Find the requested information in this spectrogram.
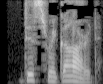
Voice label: "Disregard", English

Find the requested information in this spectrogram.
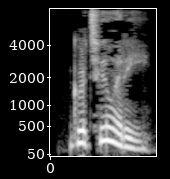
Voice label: "Gratuity", English

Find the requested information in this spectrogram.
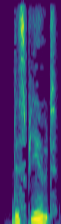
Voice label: "Dispute", English

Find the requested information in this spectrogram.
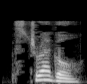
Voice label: "Struggle", English

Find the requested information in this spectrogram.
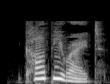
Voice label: "Copyright", English

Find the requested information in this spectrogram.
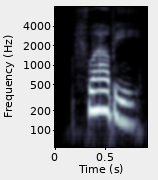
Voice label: "Flabby", English

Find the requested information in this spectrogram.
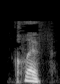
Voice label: "Cliff", English

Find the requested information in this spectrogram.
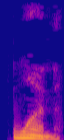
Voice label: "One", English

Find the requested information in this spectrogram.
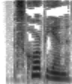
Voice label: "Scorpion", English

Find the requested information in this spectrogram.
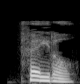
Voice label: "Fatal", English

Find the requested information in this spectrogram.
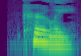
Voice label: "Curly", English

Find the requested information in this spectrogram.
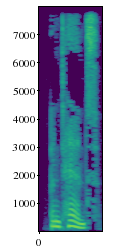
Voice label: "Intense", English

